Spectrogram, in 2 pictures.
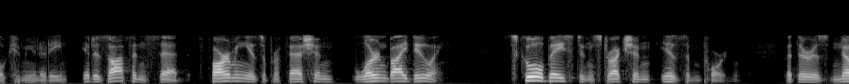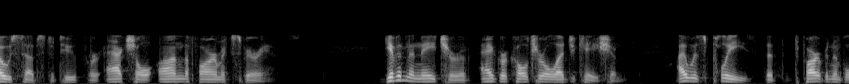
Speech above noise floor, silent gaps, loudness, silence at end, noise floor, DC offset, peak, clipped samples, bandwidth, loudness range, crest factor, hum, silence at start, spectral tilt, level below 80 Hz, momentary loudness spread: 46 dB; none; -23 LUFS; 0 s; -69 dBFS; under 0.1%; -2 dBFS; under 0.1%; 4.1 kHz; 6 LU; 22 dB; none; 0 s; -10 dB/octave; -66 dBFS; 16 LU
